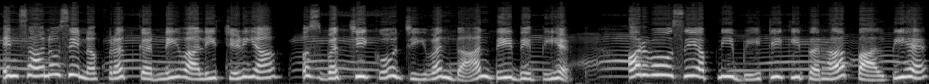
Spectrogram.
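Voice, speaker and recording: Very high-pitched woman narrating slowly. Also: lively intonation, a little hiss or hum. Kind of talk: scripted children's story narration. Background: music.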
